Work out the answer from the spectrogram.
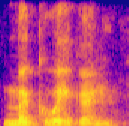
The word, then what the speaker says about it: McGuigan: his name for real right the the official pronunciation of my surname is mcguigan mcguigan uh there was actually there was actually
